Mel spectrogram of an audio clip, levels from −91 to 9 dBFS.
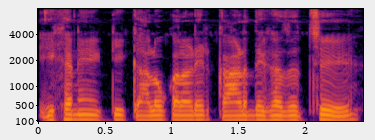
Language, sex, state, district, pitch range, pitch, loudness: Bengali, male, West Bengal, Alipurduar, 115-125 Hz, 120 Hz, -19 LUFS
